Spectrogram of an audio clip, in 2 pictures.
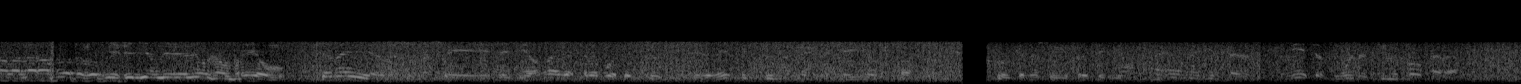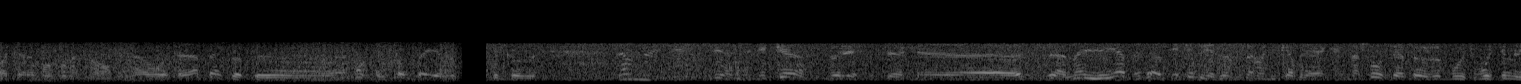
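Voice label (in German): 3671KHz, Russische Funkamateure auf 3671KHz in LSB; Dank der effektiven Toneinstellung des IC-R8600 kann das Signal durch zurückdrehen der Tonhöhe, etwas entrauscht werden.; NRD545; G33DDC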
